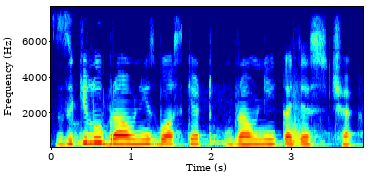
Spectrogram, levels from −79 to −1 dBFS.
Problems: background sounds at intervals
